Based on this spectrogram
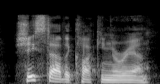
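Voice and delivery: plain reading voice

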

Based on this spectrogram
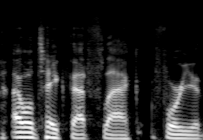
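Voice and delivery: ordinary talk, nothing marked

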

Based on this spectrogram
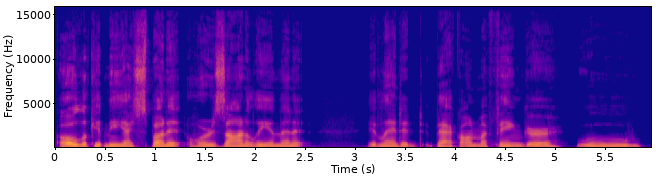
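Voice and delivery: loud, high mocking braggart voice; mocking show-off voice. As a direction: ham up a smug show-off kid. Mocking spinner kids, loud high voice.

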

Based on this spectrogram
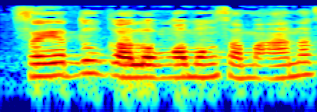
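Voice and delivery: ordinary delivery

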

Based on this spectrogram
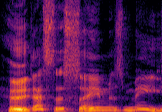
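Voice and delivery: high squeaky bear voice; Ralph. A narrator's reading. Ralph chiming in at the council, high and eager. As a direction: jump up high, eager to join in. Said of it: "said Ralph".

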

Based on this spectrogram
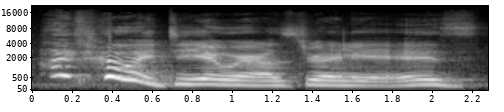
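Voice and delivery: giggling out the line, half laughing; laughing while quoting. Retold or imitated. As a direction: quote it through a burst of laughter. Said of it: "laughs and goes".

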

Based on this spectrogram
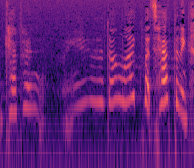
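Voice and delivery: very soft, gentle nudge; hushed, gentle admonishing. Retold or imitated. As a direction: imitate a quiet inner voice, gently insistent. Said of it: "he just gently kept speaking to me".

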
